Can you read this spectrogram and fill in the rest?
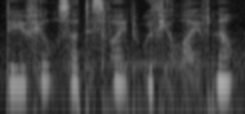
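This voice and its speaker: A woman doing a soft-spoken ASMR roleplay, asking questions in an intimate, unhurried whisper. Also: a little high, level tone.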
